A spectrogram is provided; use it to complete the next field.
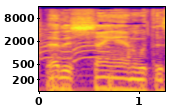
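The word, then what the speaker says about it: Chan: said her name wrong so it's Shan with a c but um c yeah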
